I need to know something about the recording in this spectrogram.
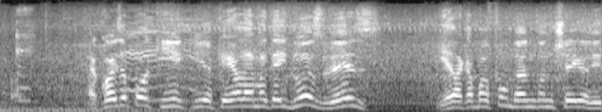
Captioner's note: Portuguese spoken audio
